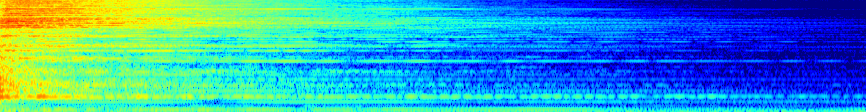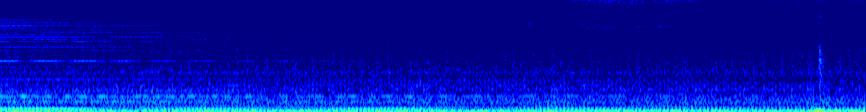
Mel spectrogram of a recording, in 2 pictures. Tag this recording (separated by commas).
Music, Crash cymbal, Percussion, Musical instrument, Cymbal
